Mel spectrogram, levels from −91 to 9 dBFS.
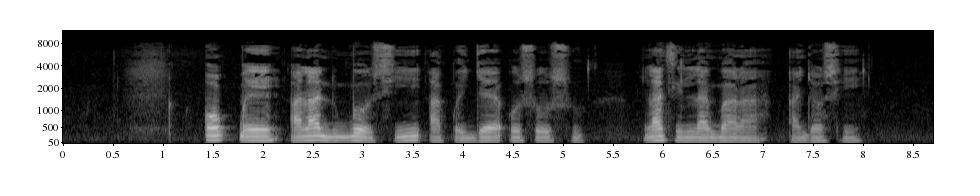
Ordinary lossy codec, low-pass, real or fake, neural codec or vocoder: MP3, 32 kbps; 10.8 kHz; fake; vocoder, 48 kHz, 128 mel bands, Vocos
